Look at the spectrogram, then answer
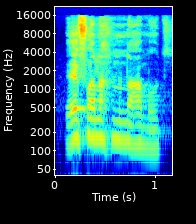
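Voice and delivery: usual speaking voice

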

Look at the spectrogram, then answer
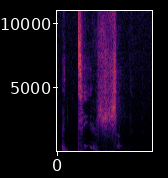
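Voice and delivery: a voice cracking high then whispered; tearful break. Real, not acted. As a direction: let it break with tears.

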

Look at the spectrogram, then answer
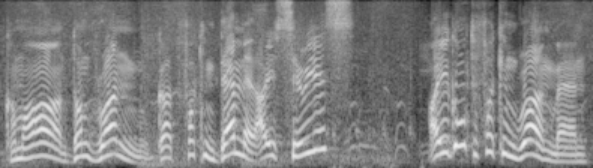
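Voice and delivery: real frustration, loud and high; exasperated outburst. Real, not acted. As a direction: yell at the player running away. Gamer yelling at fleeing opponent.

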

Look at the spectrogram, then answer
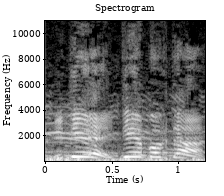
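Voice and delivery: high, loud call to move; urging shout. Real, not acted. Coach sending Богдан forward, shouting. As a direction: drive the player forward with a yell.

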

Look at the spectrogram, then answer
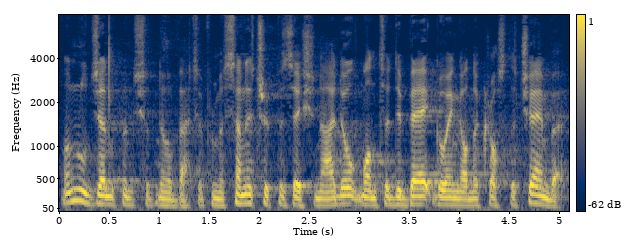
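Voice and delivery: stern rebuke. Real, not acted. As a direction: scold the member from the chair. Speaker rebukes the member.

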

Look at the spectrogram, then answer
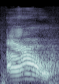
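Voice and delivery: high, loud "ow"; sudden loud cry of pain; real pain yelp. Real, not acted. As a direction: yelp at a sudden sharp sting. Wax stick pulled from nostril.

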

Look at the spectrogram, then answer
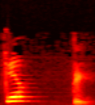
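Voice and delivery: "forty" with "FOR" high and loud, then light "dee"; stress on FOR. Shown as a demonstration. Teacher drilling tens, first syllable punched high. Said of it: "重音都是哒哒".

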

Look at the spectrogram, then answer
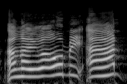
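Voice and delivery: high, slow, slurred "ไม่อาร์ต" for ไม่ชัด; short-uvula speech. Acted. Teacher imitates child with short uvula, slurring "ไม่อาร์ต". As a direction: imitate unclear child speech, "ไม่อาร์ต" losing its first consonant. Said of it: "พอลิ้นไก่สั้น".

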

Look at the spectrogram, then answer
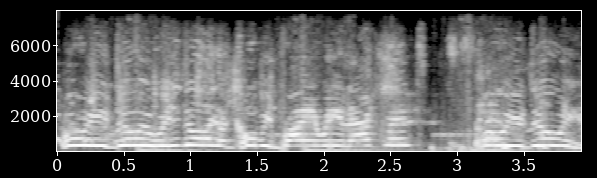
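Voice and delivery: laughing disbelief. Real, not acted. Disbelief at teammate's failed flight.

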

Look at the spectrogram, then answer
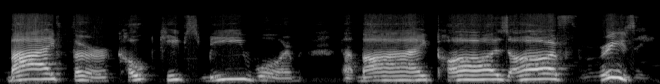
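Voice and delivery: very slow, drawn-out chilly otter. Acted. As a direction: drag out each word as a freezing otter. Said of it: "replied the otter".

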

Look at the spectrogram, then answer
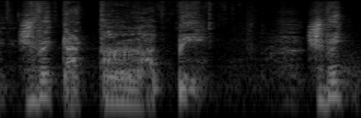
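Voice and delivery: souffle la menace à voix basse; menacing whisper. Acted. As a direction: murmure glaçant de menace. Menacing threat, voice drops to breath. (chuchotement menaçant)

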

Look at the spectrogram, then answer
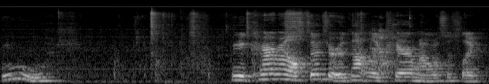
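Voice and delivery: chewing between words; eating a biscuit while talking; mouth partly full. Real, not acted. Seen 1: Woman holds bitten biscuit, bit at -4s, chews while describing filling.

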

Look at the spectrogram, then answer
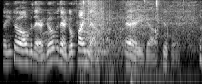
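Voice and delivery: low, gentle mom praising a dog; motherly voice. Acted. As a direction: coax him like a mother. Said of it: "I'm like talking to him like a mother".

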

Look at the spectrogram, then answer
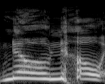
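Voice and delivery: high, urgent mock shout; retold screaming. Breaking up fighting kids, retold screaming. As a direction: act out yelling to stop a fight. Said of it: "I'm screaming".

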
